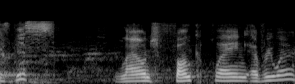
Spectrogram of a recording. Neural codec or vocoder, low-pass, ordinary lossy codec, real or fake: codec, 16 kHz, 16 kbps, FreqCodec, larger model; 7.2 kHz; Opus, 16 kbps; fake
